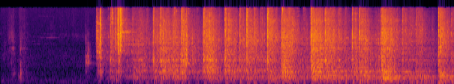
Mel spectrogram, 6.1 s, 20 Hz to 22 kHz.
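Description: Predator 212cc single-cylinder four-stroke go-kart engine being started, catching a little over a second in. It then runs loud and fast with a rapid, rattling firing beat.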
